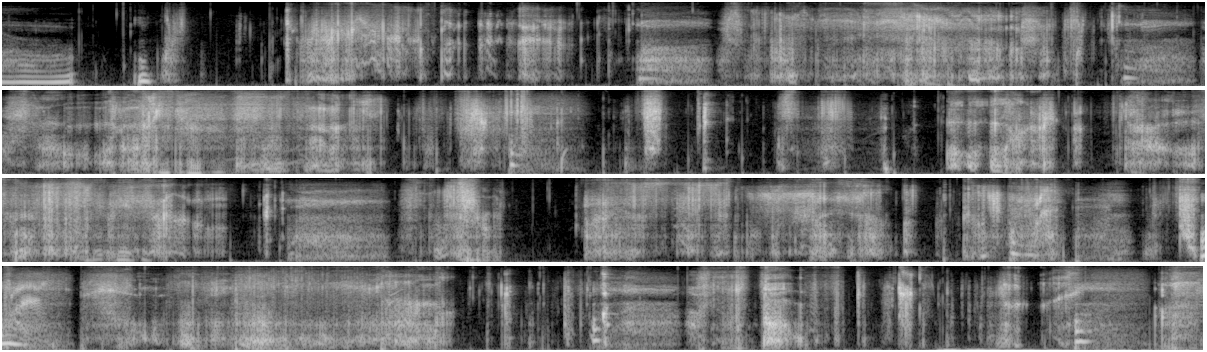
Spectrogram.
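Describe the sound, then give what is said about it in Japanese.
Wet ear licking and slurping mouth sounds run almost without a break: many crackly, smacking bursts with brief pauses between them, steady and fairly loud throughout, with no talking. “だから、少し舐め方変えるわよ。今度は、耳をすするように。”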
